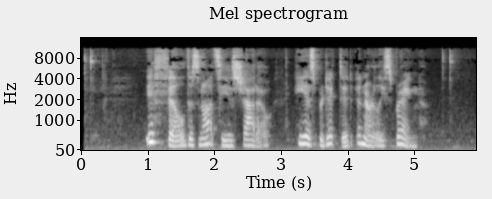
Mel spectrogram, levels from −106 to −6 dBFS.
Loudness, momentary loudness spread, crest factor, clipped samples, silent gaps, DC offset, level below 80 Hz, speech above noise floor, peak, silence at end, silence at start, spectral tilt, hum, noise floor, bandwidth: -17 LUFS; 18 LU; 18 dB; under 0.1%; none; under 0.1%; -52 dBFS; 33 dB; -2 dBFS; 0.35 s; 0.05 s; -3 dB/octave; none; -50 dBFS; 11.5 kHz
